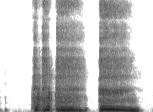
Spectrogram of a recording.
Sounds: Throat clearing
